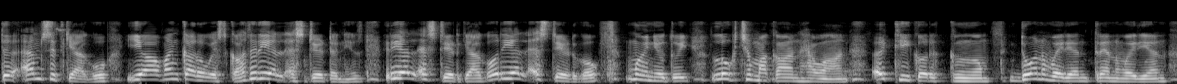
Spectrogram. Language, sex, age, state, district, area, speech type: Kashmiri, male, 30-45, Jammu and Kashmir, Srinagar, urban, spontaneous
